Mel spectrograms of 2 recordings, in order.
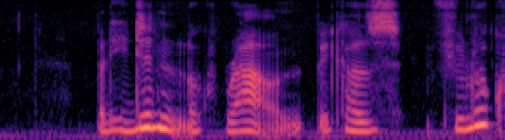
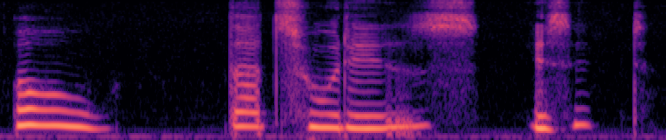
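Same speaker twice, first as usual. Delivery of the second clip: higher, slow mild realisation; dawning Pooh; 5 semitones higher, slower than usual. A narrator's reading. Pooh realising who Small is, slow mild voice. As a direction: let it dawn slowly.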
